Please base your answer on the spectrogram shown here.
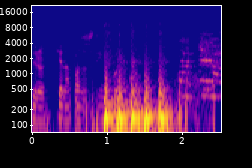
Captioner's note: knock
